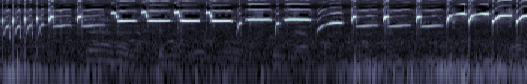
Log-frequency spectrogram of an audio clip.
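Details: Canary singing to excite a female for mating: quick chips, then clear sustained whistled notes, rising slurs, and a run of upward-sweeping whistles, with light low background noise.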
